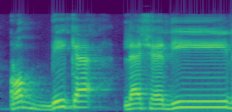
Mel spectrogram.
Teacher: یا مدہ ہے یا ساکن سے پہلے زیر ہے ایک الف کے اندازے سے لمبا ادا کریں گے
